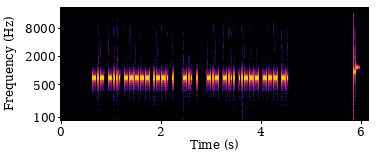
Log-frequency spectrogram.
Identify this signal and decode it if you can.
Morse code, heard as a keyed tone, about 41 wpm, 700 Hz. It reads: KB0PE DE KB2ON
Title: USA Callsign DE Callsign - 5 Characters - 45wpm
